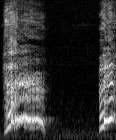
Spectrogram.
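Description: A man's loud strangled vocal noise, just under a second long, in place of an answer. Its pitch rises, holds, then drops as it cuts off.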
